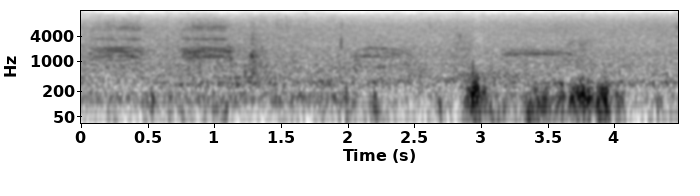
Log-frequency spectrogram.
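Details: Australian wood duck (Chenonetta jubata) at Slimbridge giving four drawn-out, nasal, mewing calls about a second apart, over low rumbling wind or handling noise.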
